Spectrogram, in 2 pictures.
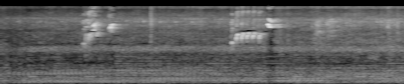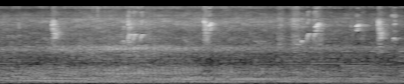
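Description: Small aviary finches chirping: short, high chirps now and then, over a low steady background rumble.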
